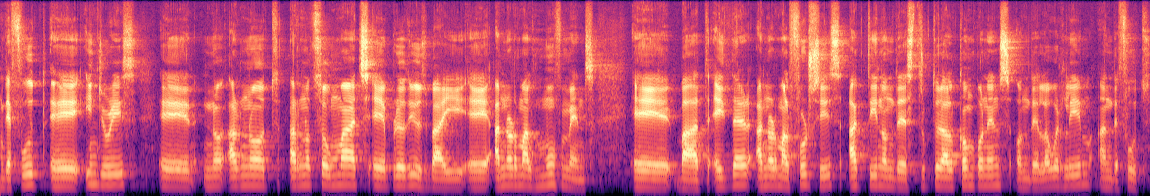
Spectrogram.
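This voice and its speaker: A man speaks at a fairly slow pace with a Spanish accent and a monotone, flat intonation. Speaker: professor. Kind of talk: conference presentation. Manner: halting, many hesitations and restarts. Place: hall. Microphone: handheld.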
